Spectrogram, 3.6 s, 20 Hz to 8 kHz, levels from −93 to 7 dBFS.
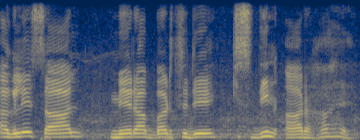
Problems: constant background noise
